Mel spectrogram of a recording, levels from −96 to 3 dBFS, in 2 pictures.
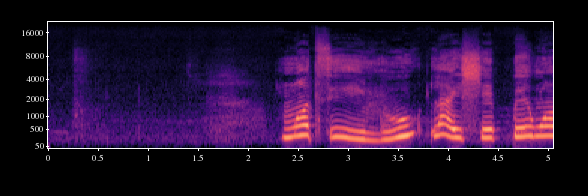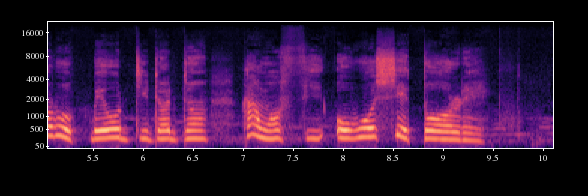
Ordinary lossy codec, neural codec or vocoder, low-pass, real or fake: none; codec, 44.1 kHz, 7.8 kbps, Pupu-Codec; 19.8 kHz; fake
